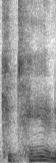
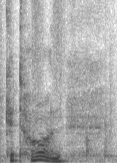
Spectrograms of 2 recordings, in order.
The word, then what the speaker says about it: Catan: That's why I say Catan and not Catan.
